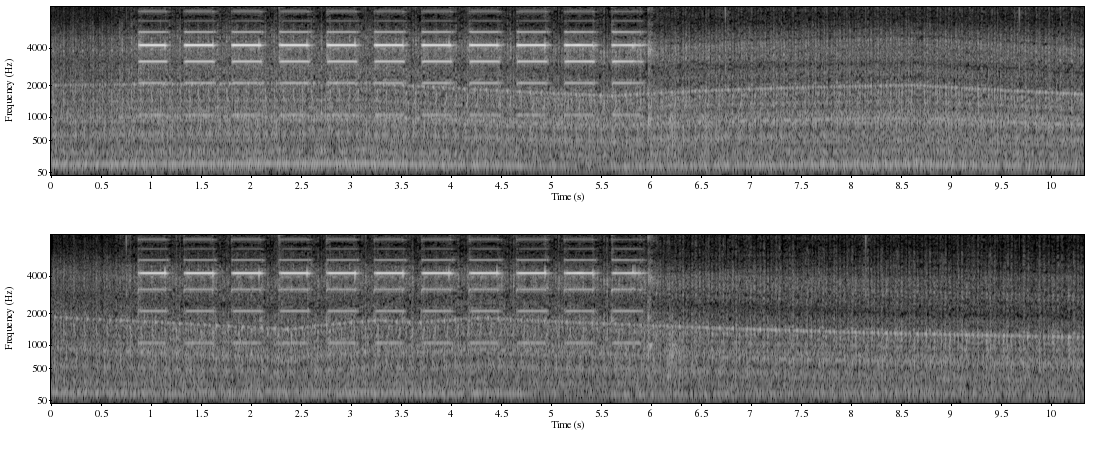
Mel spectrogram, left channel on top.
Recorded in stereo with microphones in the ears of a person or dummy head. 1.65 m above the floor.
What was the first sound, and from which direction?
An alarm clock, 35° right (ahead or behind).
